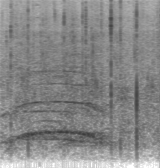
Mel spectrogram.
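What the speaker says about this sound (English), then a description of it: "let's have a round of applause for Excali and Hunter here." An audience at an esports tournament final applauds with steady clapping, mixed with a drawn-out vocal tone and a few sharper claps near the end.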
